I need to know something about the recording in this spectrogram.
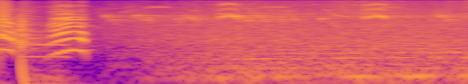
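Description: A woman's excited, high squeals of joy, cut off suddenly about half a second in. Then a faint outdoor background with a few thin bird chirps.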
